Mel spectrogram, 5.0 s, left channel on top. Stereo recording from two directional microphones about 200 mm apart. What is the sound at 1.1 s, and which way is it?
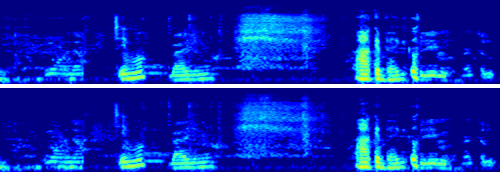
Speech, 5° left (ahead or behind).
